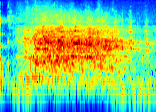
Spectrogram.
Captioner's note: audience laughing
